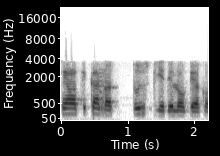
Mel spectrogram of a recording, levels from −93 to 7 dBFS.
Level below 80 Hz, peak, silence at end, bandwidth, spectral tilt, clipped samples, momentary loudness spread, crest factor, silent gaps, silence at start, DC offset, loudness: -74 dBFS; -4 dBFS; 0 s; 3.8 kHz; -8 dB/octave; under 0.1%; 5 LU; 14 dB; none; 0 s; under 0.1%; -19 LUFS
